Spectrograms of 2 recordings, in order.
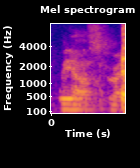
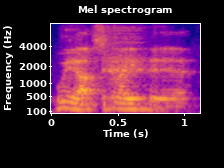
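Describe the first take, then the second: First: Loud. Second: Said in the usual way. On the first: Real, not acted. Repeats it much louder.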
